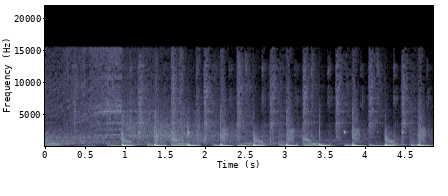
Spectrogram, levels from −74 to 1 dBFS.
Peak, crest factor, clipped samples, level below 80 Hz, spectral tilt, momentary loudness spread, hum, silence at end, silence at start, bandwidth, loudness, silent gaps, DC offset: -10 dBFS; 12 dB; under 0.1%; -24 dBFS; -4.5 dB/octave; 5 LU; 50 Hz at -35 dBFS; 0 s; 0 s; 16 kHz; -23 LUFS; none; under 0.1%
